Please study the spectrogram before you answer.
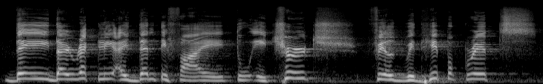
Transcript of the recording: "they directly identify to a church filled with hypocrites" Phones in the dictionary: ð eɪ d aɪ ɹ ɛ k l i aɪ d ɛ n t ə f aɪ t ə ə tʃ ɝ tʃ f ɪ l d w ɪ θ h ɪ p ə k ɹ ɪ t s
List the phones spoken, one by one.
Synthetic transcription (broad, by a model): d eɪ d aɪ ɹ ɛ k l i aɪ d ɛ n t ə f aɪ t ə ə tʃ ɝ tʃ f ɪ l d w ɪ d h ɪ p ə k ɹ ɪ t s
